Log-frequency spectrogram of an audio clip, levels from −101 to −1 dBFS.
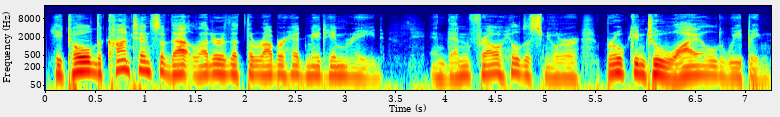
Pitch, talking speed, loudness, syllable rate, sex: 105 Hz, 180 wpm, -19 LUFS, 4.8 syllables/s, male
